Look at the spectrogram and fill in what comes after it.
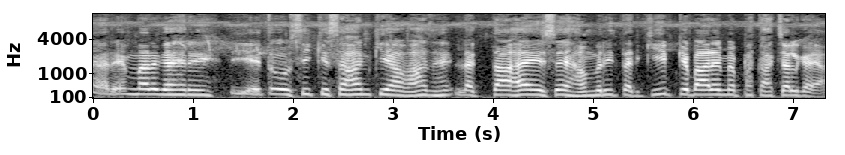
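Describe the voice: Using a put-on character voice, a man speaks at a high pitch and a slow pace with few pauses and vocal fry. His tone is fairly bright and his intonation fairly even.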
